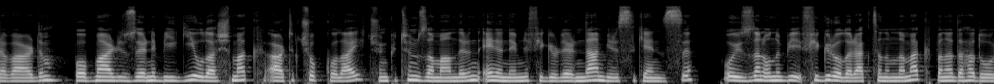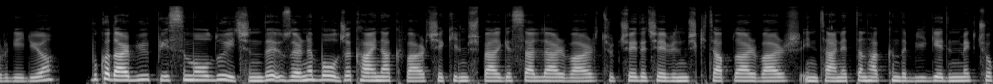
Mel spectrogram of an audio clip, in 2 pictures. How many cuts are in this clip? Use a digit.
1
